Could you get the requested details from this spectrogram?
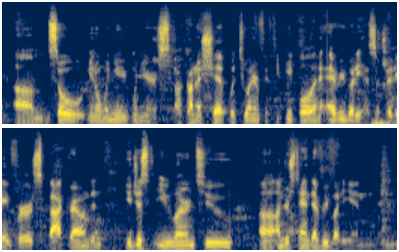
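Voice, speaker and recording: Against noticeable background noise, a man with a Canadian accent talks at a fairly quick pace, his fairly low voice keeping fairly even intonation. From Airdrie, Alberta, Canada. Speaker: city council candidate, military veteran. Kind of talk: interview answer.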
